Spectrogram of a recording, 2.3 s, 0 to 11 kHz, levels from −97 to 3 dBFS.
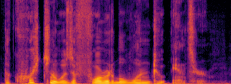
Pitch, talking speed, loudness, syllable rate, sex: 100 Hz, 210 wpm, -19 LUFS, 7.2 syllables/s, male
